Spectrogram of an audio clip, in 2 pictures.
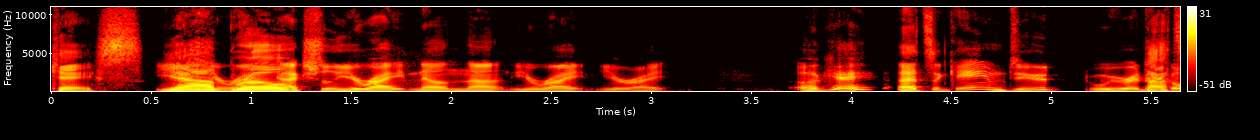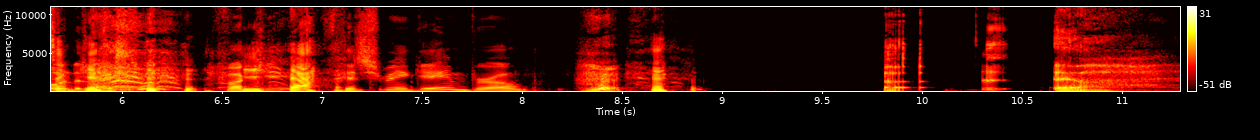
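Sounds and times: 
speech: 0.0 - 9.0, 9.8 - 11.2
laughter: 5.6 - 7.2, 8.3 - 8.9
loud burps: 9.8 - 11.2.

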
